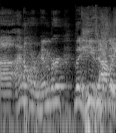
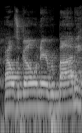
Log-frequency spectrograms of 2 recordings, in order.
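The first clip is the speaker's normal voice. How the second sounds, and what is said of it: Deep Southern accent. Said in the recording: “super deep ... Southern accent ... really Southern”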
